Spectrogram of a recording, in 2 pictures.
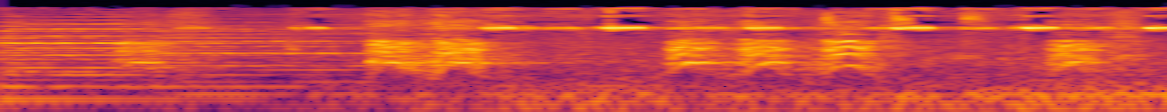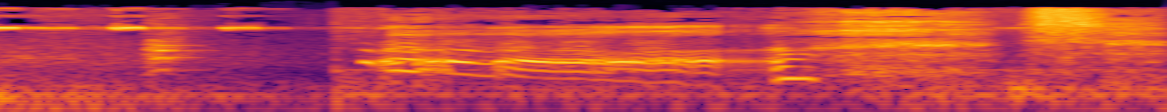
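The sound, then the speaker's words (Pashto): A dog barks in the middle of the night over constant cricket chirping, letting out many sharp, loud barks in irregular bursts with short pauses between them. “وګورم چې دا سپی ولې غاپي”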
